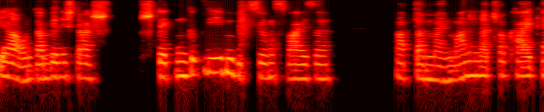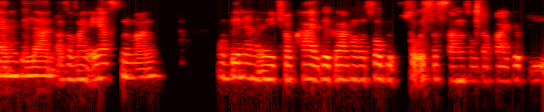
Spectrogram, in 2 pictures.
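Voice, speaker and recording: Her pitch is fairly low for a woman, with very wide swings. She speaks at a fairly quick pace. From Germany. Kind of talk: interview. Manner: halting.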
